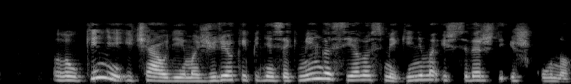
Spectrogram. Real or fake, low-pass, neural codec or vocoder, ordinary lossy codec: real; 7.2 kHz; none; MP3, 32 kbps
